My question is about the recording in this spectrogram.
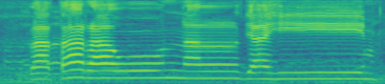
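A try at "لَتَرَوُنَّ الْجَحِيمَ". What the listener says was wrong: Huruf ro-nya Ibu ya. Lataro. Ya, bukan latara, lataro.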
